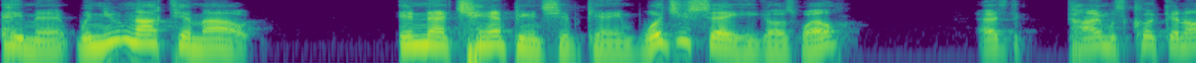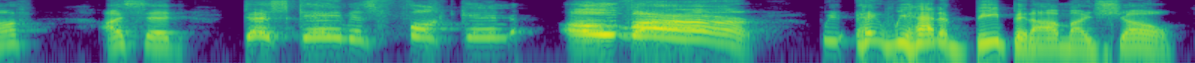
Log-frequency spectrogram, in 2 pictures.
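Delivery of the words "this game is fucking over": very loud, shrill, high, drawn-out scream. Retelling what he said as the time was clicking off, screamed. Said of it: "he screamed it like that".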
